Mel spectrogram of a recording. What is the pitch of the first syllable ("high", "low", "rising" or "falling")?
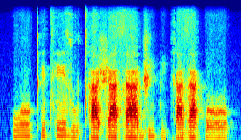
rising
